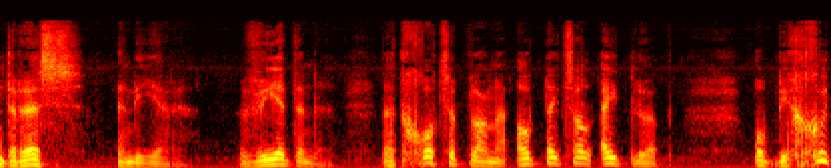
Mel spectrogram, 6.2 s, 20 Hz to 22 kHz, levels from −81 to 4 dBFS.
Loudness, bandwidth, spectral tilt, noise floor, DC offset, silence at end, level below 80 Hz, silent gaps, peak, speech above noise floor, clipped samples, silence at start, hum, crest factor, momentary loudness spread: -23 LUFS; 13 kHz; -5 dB/octave; -46 dBFS; under 0.1%; 0 s; -48 dBFS; none; -2 dBFS; 24 dB; under 0.1%; 0 s; none; 20 dB; 16 LU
